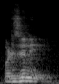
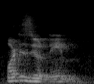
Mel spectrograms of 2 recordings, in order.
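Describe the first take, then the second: First: It is said very fast. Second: It is said at normal speed.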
